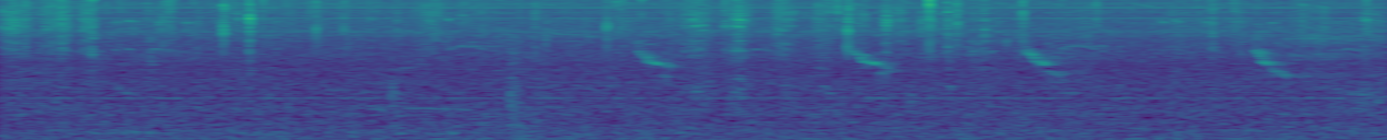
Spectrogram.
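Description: A bird calling: a short, high, downward-sliding note repeated about once a second, over a steady low background hiss and faint scattered clicks.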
